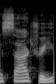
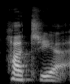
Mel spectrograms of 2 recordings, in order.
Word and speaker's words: Sattriya: I've been saying Satria. You said Hatria. – Hatria. And we write it as Satria. You know, the way to pronounce it in the Assamese way is Hatria. The sa is silent.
